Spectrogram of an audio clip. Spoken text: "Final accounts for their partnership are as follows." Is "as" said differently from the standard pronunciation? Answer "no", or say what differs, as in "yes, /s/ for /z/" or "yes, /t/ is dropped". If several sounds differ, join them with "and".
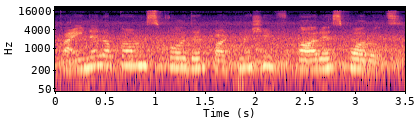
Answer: yes, /s/ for /z/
